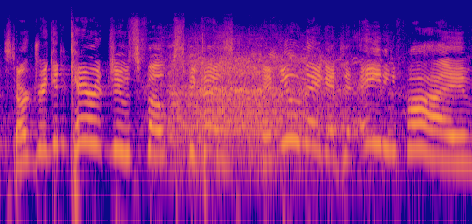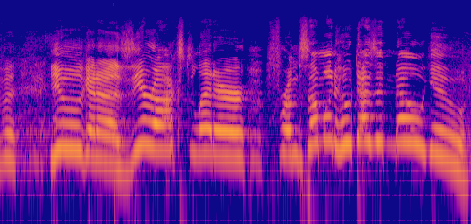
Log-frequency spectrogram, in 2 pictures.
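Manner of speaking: high, drawn-out sarcastic hype; mock excitement. Comic hyping a form letter to the crowd, mock excitement.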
